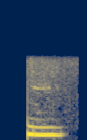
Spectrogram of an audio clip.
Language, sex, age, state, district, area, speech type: Manipuri, female, 30-45, Manipur, Kangpokpi, urban, conversation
